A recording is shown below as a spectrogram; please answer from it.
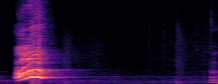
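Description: A single short, loud vocal sound from a woman, like a hiccup or a yelp, about half a second long, its pitch rising and then falling; a faint held note of background music runs underneath.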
